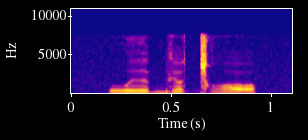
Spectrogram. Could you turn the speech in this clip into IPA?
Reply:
w ɨ bʲ ɔ ɡ͡ǀ ɔ

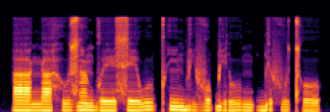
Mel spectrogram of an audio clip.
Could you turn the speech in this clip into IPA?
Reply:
aː˨ ŋ a˨ h u˨ z ã˦ ɡʷ eː˨ s e˨˦ w u˦ pʰ ĩ˦ b i˨ v o˦ ɓ i˨ ɾ uː˦˨ ŋ ɪ˦ ɡ͡b ɪ˦ f u˨ tʰ o˨

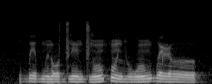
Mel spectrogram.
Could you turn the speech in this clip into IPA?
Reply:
ɓ e b ə̃ ɾ o d͡z ẽ d͡z õ p õ ʎ u w õ ɡ͡b ə ɭ ɤ

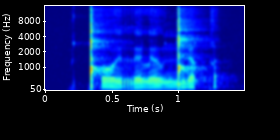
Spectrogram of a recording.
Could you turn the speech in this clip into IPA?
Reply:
ǃʰ ɔ ə̯ r ɐ l ɐ ʊ̯ ŋ͡ǃ ɨ q

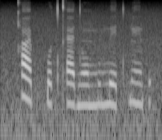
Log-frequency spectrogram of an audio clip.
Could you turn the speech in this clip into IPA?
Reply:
qʰ æ p k͡p o t kʰ æ d õ m u m e t ɓ ẽ p

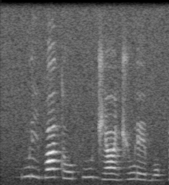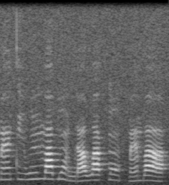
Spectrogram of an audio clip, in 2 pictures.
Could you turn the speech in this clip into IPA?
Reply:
b u˦ ɾ i˧ b a˦ t o˧ f u˧ d͡ʒ ã˨ d͡ʒ u˧ ɾ e˨ b o˨ k͡p ɛ̃˧ t i˧ w ũ˦ m a˦ b ɔ̃˦˨ ɾ u˨ ɾ a˨˦ w a˦ k͡p ɔ̃˦˨ k͡p ɛ̃˨˦ b a˦˨

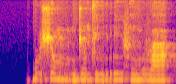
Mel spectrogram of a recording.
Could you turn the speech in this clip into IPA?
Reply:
ɓ uː˨ ʃ o˦ m o˨ m d͡ʒ ũ˦ t͡s iː˨ r iː˦ f ĩ˨ m ʊ˦ β aː˦

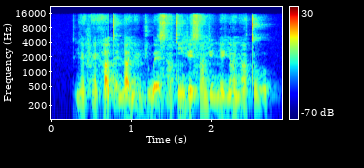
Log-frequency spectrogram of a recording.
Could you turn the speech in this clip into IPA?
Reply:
ɡ ɛ̃˨ f ɛ̃˨˦ h a˦˨ d ɛ˨ n a˧ j ɛ̃˨ b i˧ w ɛ˨ s ã˨˦ t ĩ˦ j e˦˨ s ã˨˦ j e˧ n e˧ j ã˧ j ã˨ t o˧

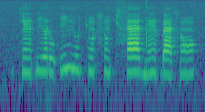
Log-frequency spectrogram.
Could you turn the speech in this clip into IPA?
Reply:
c ẽ ɓ i ə̯ ɾ u ʔ i ɲ u c ũ s ũ c s æ d ẽ ɓ æ s õ

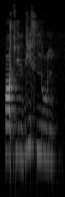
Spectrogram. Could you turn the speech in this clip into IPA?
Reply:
ɑ tʲ e n d i s ɲ u n

